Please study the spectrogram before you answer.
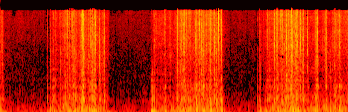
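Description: Long red nails scratch across the slats of a flat bamboo slat placemat in three bursts of dry, rasping scraping, with brief quiet pauses between them. The sound is soft and close, with a rumbly low body and faint crackly detail.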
